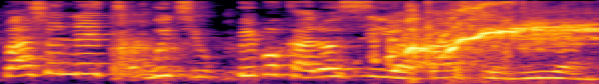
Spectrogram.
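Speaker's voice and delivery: host scolding a candidate with only passion, loud; exasperated shout. Real, not acted. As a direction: throw the word back loud and high. Host mocking passion claim.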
